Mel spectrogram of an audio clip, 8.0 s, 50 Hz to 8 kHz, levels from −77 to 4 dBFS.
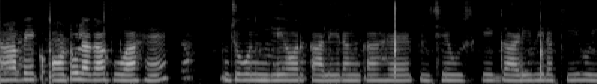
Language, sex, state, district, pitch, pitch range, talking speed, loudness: Hindi, female, Bihar, East Champaran, 200 Hz, 195-205 Hz, 150 wpm, -31 LUFS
